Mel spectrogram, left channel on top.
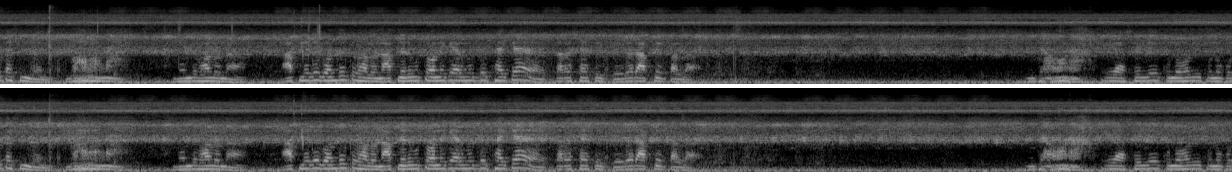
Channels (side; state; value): both; normal; correlation 0.35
